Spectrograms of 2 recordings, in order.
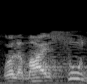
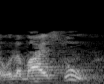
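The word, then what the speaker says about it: علماء سوء: احبار حبر کی جمع ہے, حبر کہتے ہیں بہت بڑا عالم, لیکن سو کا لفظ ہے, یعنی علماء سو جنہیں ہم کہتے ہیں, عام ہماری غلط العام عام جو تلفظ ہے علماء سو, لیکن یہ کہ صحیح تلفظ علماء سو ہے.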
